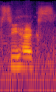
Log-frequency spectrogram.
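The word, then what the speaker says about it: Sihek: It's sea heck, or Sea heck, also okay.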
